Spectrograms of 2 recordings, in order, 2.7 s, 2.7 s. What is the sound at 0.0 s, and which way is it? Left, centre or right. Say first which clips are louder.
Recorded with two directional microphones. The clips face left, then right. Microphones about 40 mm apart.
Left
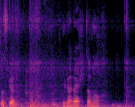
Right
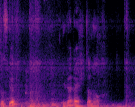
Speech: left 3 dB; left.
